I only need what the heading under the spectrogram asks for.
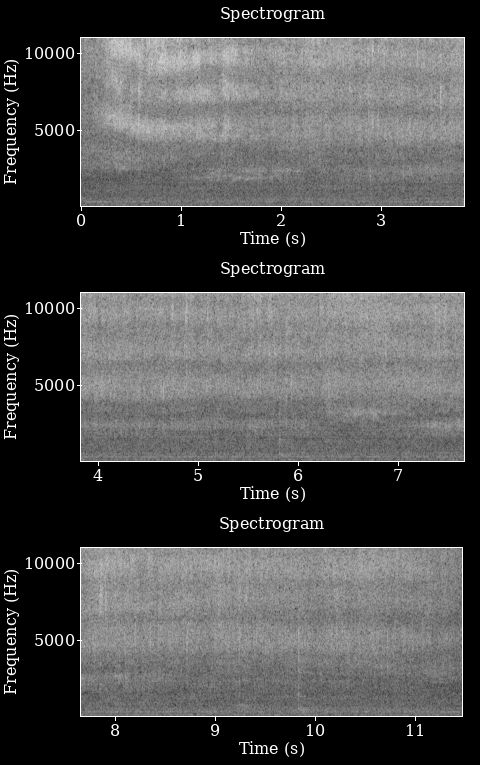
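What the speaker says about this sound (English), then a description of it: "Let's throw in our tomatoes." Undrained canned diced tomatoes in tomato sauce with green chilies are poured into a hot cast iron pan, giving a loud, continuous wet hiss and sizzle with faint clattering, and no talking.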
